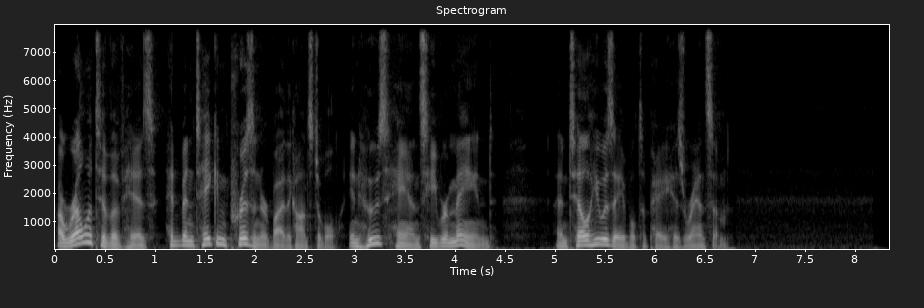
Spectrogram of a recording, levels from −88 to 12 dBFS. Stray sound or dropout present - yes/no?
no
